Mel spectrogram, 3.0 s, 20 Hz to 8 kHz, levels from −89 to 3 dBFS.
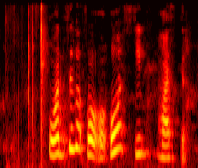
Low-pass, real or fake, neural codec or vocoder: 7.2 kHz; fake; codec, 16 kHz, 2 kbps, FreqCodec, larger model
